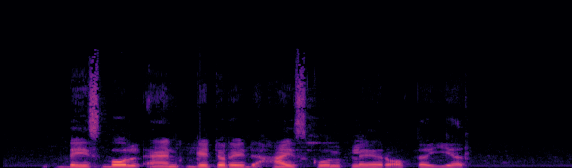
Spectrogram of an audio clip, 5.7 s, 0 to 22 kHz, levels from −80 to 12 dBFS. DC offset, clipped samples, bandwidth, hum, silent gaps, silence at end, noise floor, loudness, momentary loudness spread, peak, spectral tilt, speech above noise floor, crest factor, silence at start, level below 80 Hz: under 0.1%; under 0.1%; 15 kHz; none; none; 1.05 s; -65 dBFS; -27 LUFS; 10 LU; -8 dBFS; -4.5 dB/octave; 39 dB; 20 dB; 0.6 s; -70 dBFS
